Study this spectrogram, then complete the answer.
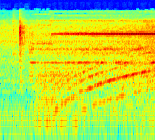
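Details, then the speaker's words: EGO electric mower that randomly shut off, tested after being taken apart to check its small switch indicators and reassembled; clean whine climbing smoothly as the motor spins up, no cutting out or rattle, normal running. "So now I'm going to go mow the rest of the lawn, and I bet it's not going to shut off once because that was the problem."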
